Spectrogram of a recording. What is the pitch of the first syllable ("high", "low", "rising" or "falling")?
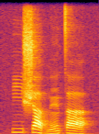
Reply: high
